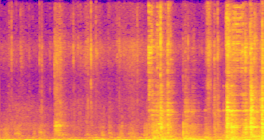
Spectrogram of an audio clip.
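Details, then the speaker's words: Shop wood burner fire too large and starved of oxygen, irregular huffing and puffing with a tinny rattle, surging and fading; eased by cracking the door open. "fire's burning and it's not getting enough not getting enough oxygen so it just starts huffing and puffing"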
